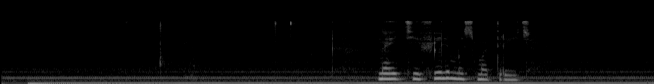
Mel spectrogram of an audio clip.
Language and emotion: Russian, neutral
